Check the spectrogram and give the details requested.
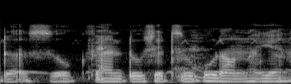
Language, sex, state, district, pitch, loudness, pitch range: Telugu, male, Andhra Pradesh, Sri Satya Sai, 135 Hz, -22 LUFS, 135-140 Hz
